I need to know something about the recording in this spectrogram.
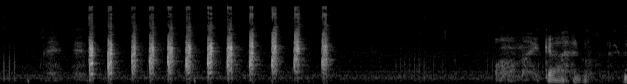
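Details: Pet female squirrel Pinky, upset after purring, barks indoors: a quick run of about eleven sharp, clicky bursts roughly five per second, then a woman's voice and shuffling.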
